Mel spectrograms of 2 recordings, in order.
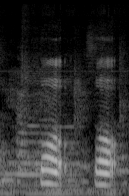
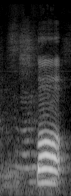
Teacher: Thmus itu tidak bersuara. Th di pita suaranya itu tidak bersuara. Th. Kemudian di longgam mulutnya itu ee di longgam mulutnya itu tebal. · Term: huruf th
